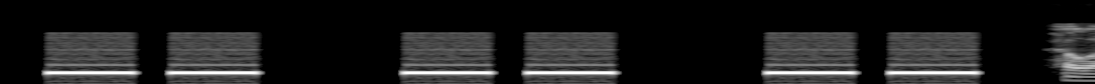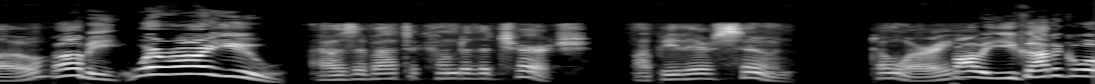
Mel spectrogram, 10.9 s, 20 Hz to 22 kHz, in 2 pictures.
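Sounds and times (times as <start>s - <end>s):
cell phone ringback tone in paired bursts: 0.2s - 1.3s, 2.0s - 3.1s, 3.8s - 4.9s
speech: 5.3s - 10.9s.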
